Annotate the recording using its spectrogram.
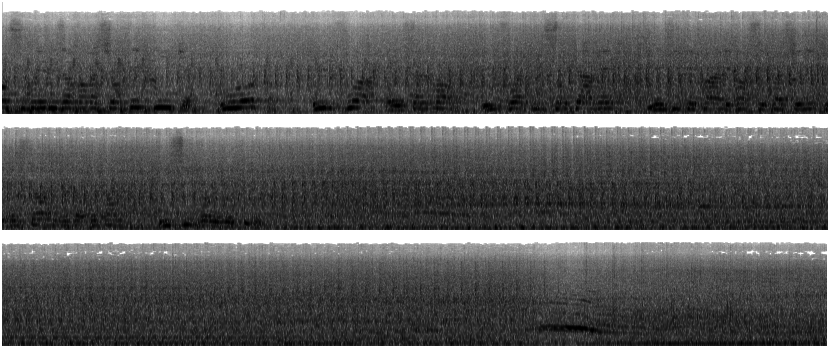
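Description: Old tractor engines chug steadily as they drive past.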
